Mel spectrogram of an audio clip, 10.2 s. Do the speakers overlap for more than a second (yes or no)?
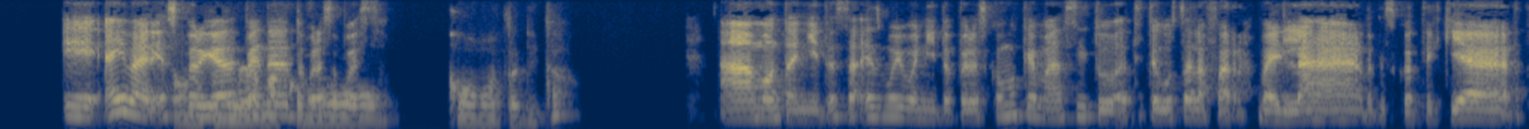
yes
